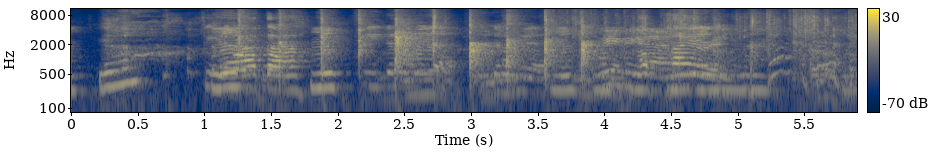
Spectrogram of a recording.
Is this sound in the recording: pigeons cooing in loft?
no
